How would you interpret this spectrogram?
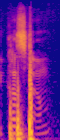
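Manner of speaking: Custom with कस loud and prominent; stress on first syllable. Shown as a demonstration. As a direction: lean on कस in custom, drop टम. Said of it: "कस की sound ज़्यादा रहती है".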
